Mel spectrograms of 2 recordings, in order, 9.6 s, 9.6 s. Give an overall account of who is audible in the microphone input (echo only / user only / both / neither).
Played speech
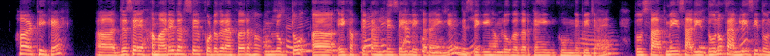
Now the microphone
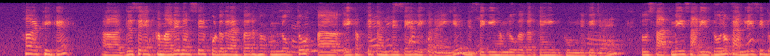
echo only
